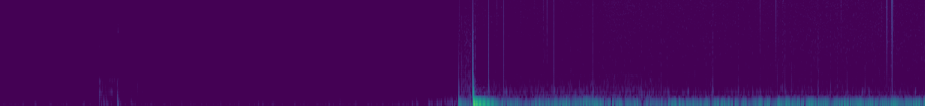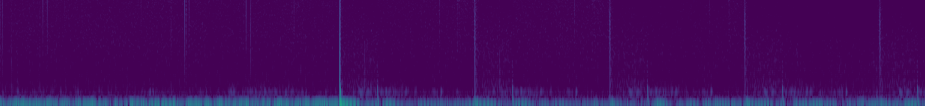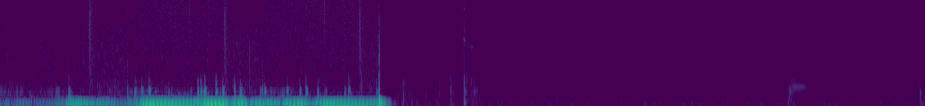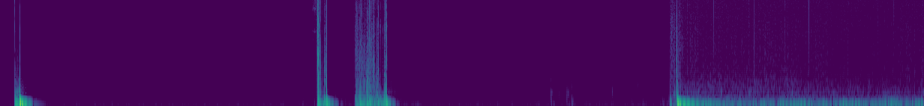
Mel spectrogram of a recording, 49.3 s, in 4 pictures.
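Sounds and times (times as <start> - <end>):
vinyl record noise: 6.1 - 29.8, 41.2 - 42.2, 46.0 - 49.3.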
